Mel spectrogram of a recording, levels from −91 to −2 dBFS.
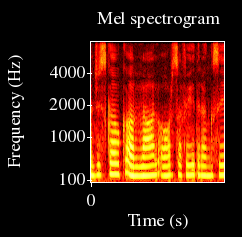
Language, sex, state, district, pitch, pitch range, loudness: Hindi, female, Haryana, Rohtak, 205 Hz, 195-210 Hz, -18 LUFS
